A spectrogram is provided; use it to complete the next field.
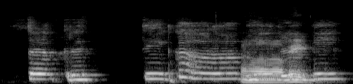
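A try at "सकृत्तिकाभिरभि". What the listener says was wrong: Kritika. Is Kri Anudata and Ka Swarita? Then why are you doing Kritika? Sakrit Udata. Sakritika. Ka Udata. Sakritika.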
